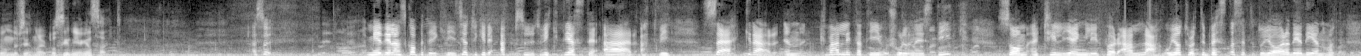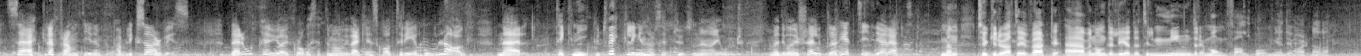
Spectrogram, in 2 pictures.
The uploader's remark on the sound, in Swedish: på Friends arena och ser finalen av Melodifestivalen.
